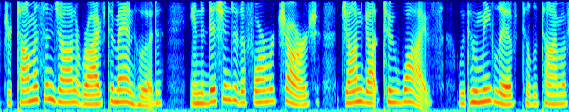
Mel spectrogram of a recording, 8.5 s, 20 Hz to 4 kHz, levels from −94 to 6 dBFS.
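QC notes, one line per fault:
No faults heard on this speech clip.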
